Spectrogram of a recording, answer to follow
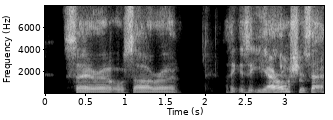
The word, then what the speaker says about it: Jarosz: I think, is it Jarosz? Yeah. Is that how you pronounce that? Sarah Jarosz. Jarosz.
